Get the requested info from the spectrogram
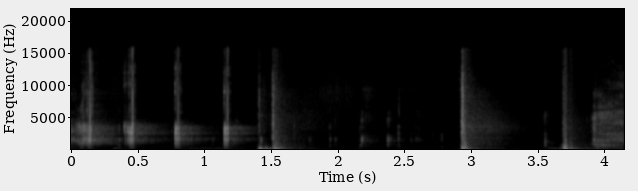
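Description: Laughter trails off, then a few light taps and three heavy, dull thumps on the desk, about a second and a half in, near three seconds and near the end, struck by a host laughing hard.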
